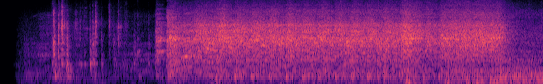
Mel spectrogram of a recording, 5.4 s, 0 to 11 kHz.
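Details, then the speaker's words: Subaru SF5 Forester, auto-to-6-speed manual conversion: starter cranks briefly, then the petrol engine settles into a steady, even idle without misfires or backfiring, running much better after the Haltech base fuel map was reloaded. "yeah so she's running a lot better I'll start her up and you can just hear that it's so much better"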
